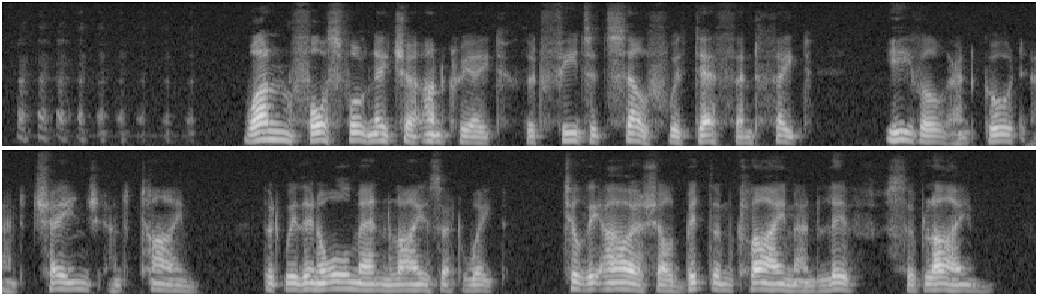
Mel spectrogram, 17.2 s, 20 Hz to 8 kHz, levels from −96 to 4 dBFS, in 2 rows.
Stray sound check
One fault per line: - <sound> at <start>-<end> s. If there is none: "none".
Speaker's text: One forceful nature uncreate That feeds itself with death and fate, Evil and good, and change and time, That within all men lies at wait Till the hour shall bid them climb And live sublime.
- laugh at 0.1-1.7 s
